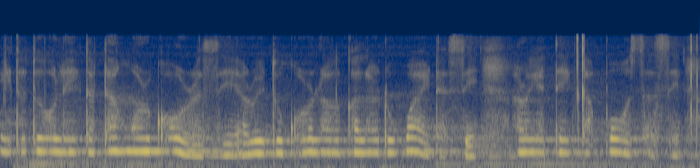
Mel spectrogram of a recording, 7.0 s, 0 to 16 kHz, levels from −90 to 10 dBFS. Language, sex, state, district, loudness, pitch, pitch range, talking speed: Nagamese, female, Nagaland, Dimapur, -22 LUFS, 260 Hz, 250-270 Hz, 170 wpm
